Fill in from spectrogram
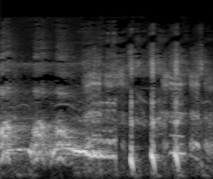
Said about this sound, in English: That was a dog.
